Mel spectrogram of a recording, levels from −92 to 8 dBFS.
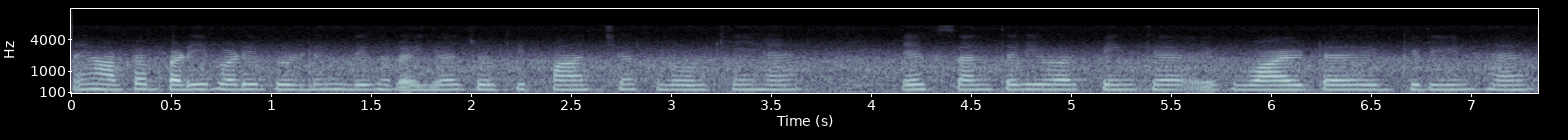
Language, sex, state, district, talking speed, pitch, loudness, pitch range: Hindi, female, Chhattisgarh, Balrampur, 205 wpm, 205 Hz, -19 LUFS, 205-210 Hz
